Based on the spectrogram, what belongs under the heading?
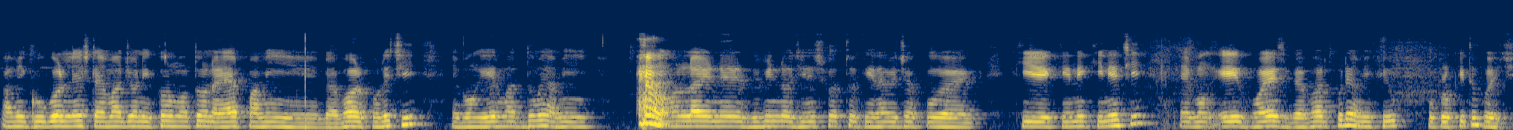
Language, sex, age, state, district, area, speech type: Bengali, male, 60+, West Bengal, Paschim Bardhaman, urban, spontaneous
